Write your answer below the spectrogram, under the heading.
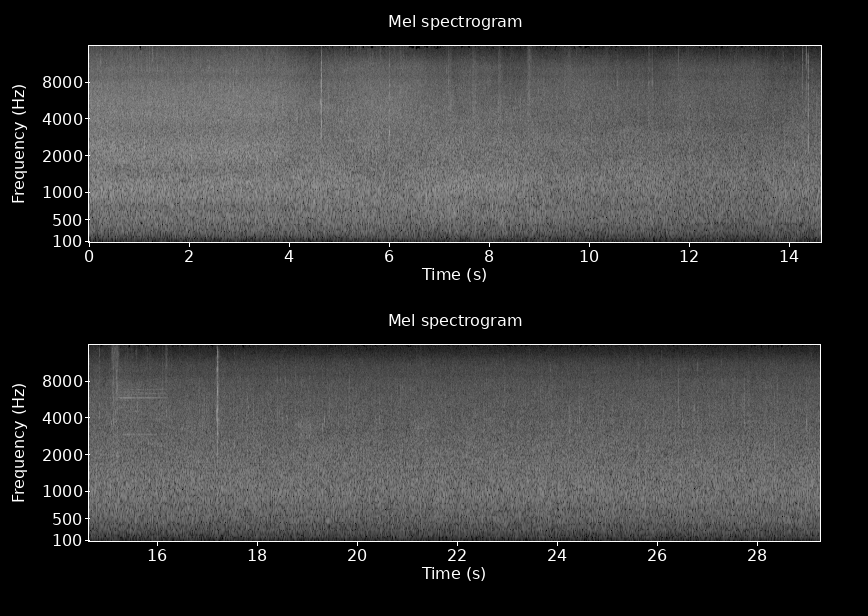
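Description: Steady rushing of running water, easing slightly over the first ten seconds, with a few faint sharp clicks.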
